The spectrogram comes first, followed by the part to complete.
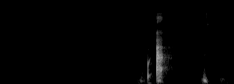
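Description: Dead silence for most of the pause, then, about one and a half seconds in, a brief mouth noise from a man: a short lip smack or click with a faint bit of voice, as he draws breath to speak again.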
